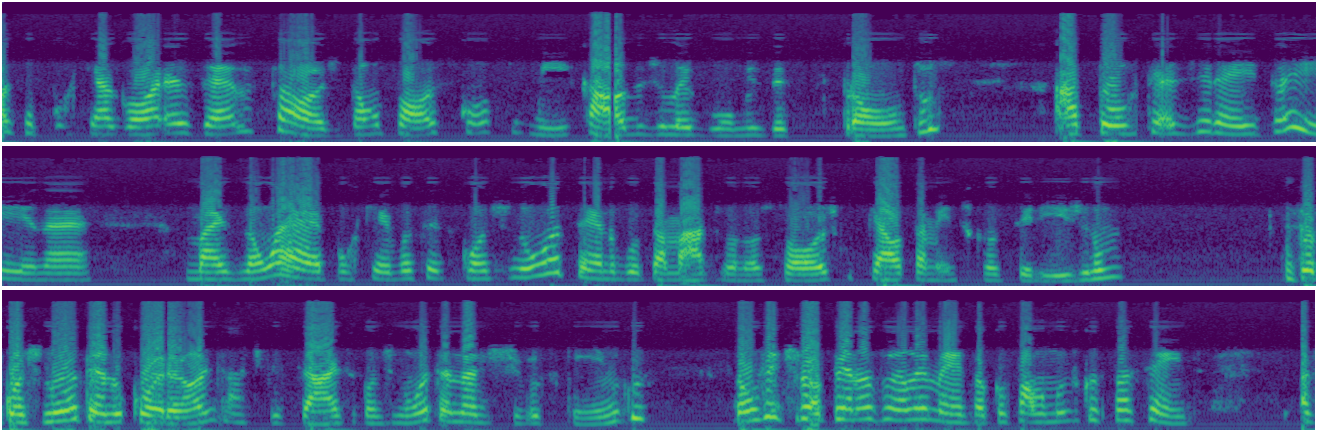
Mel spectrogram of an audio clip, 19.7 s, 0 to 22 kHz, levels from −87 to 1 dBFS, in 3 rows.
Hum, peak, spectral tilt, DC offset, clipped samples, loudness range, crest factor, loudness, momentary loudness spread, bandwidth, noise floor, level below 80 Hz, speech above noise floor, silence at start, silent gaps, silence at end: 60 Hz at -60 dBFS; -6 dBFS; -2 dB/octave; under 0.1%; under 0.1%; 3 LU; 16 dB; -21 LUFS; 11 LU; 16 kHz; -58 dBFS; -52 dBFS; 36 dB; 0 s; none; 0 s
